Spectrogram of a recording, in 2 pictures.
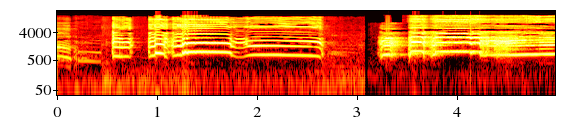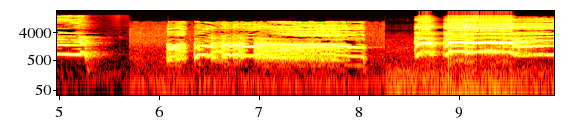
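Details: Several heritage-breed roosters crow in quick succession, giving four crows in ten seconds. Each is a ringing cock-a-doodle-doo with choppy opening syllables and a long drawn-out close. One crow sounds raspier and noisier than the rest.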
